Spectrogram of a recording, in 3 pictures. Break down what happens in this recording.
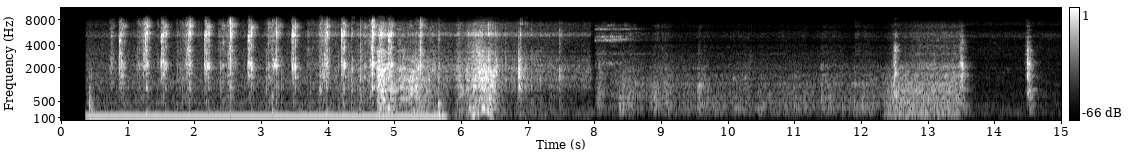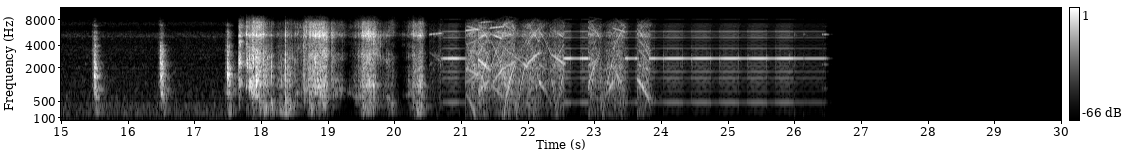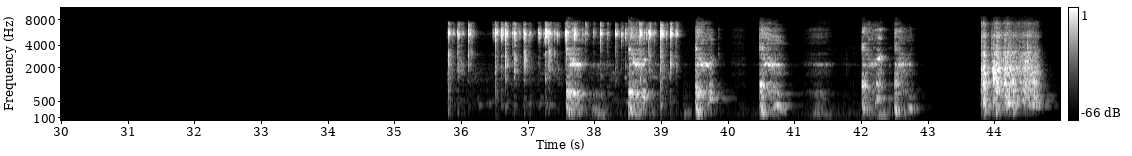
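At 0.4 seconds, the sound of scissors can be heard. Over it, at 3.9 seconds, the sound of a zipper is heard. Then at 8.0 seconds, a train is audible. While that goes on, at 12.5 seconds, you can hear a clock. Next, at 17.6 seconds, someone chews. Afterwards, at 20.5 seconds, squeaking can be heard. Later, at 35.8 seconds, the sound of a computer keyboard can be heard. Over it, at 37.6 seconds, someone coughs. Finally, at 43.8 seconds, you can hear splashing.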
